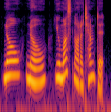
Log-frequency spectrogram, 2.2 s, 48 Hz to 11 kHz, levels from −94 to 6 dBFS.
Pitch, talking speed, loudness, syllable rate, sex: 240 Hz, 190 wpm, -17 LUFS, 4.3 syllables/s, female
